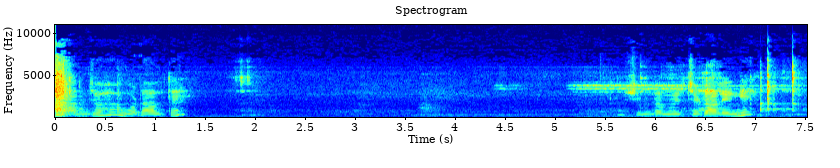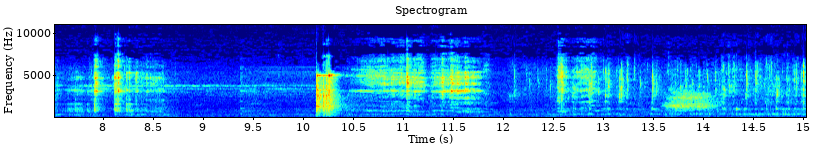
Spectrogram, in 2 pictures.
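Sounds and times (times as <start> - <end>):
metal spatula scraping pot: 6.2 - 8.7, 10.4 - 13.3.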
